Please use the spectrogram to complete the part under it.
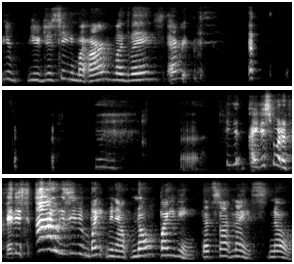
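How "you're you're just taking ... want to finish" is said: giggly, halting talk, laughing through the words. Talking to a pet that keeps grabbing at them, laughing while talking. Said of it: "I can't stop laughing".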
